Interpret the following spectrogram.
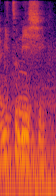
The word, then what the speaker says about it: Mitsubishi: pessoas falam Mitsubish então português tem a tendência de falar mais alto a penúltima sílaba ah certo Entendi então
